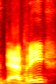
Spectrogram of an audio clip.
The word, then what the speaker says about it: debris: debris The word is debris. Here, S is silent, my dear.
